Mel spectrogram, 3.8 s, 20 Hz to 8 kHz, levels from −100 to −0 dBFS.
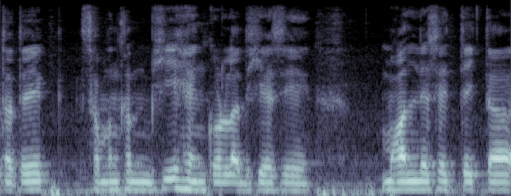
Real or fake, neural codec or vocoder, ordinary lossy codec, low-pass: real; none; none; 7.2 kHz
